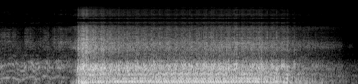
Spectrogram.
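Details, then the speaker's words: 1960 Cadillac after brake work and a new ignition key, fuel squirted in to prime it: cranks, catches abruptly, runs roughly about two seconds, then sags and dies, living on primer until the fuel pump draws fuel. "did you pull it back with your foot or did it just die all right try it again all right we got to prime it a little more"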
